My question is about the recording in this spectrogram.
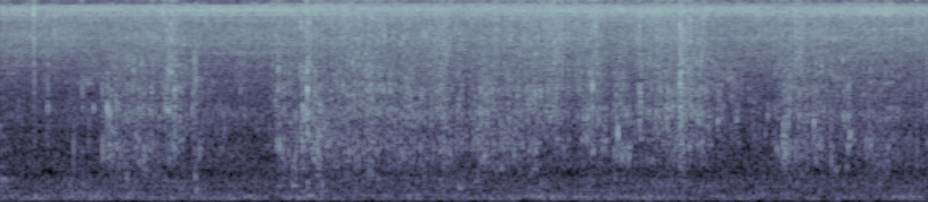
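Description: Shallow pond water sloshing, with small scattered splashes as people wade and bend down in it, over a steady outdoor hiss.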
